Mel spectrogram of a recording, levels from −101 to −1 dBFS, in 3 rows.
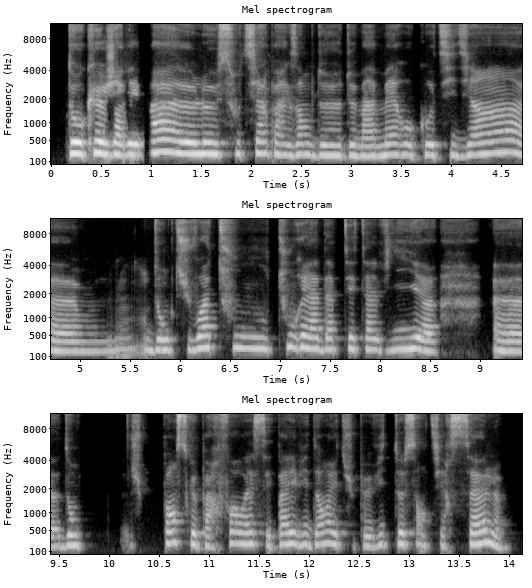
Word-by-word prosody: donc 230 0 +7
heu, 235 -1 +8
j'avais 210 -1 +3
pas, 250 0 +3
heu, 230 -1 +5
le 225 0 +4
soutien, 225 +1 +2
par 220 -1 -3
exemple, 205 +1 -4
de 195 0 -2
de 195 +1 -4
ma 185 0 -3
mère 205 +2 -3
au 200 - -5
quotidien, 205 +5 -2
hem, 185 +2 -5
donc 200 0 -3
tu 205 0 -4
vois? 235 +4 +1
Tout 235 -3 -4
tout 260 -2 -5
réadapter 220 -2 -2
ta 215 -1 -5
vie, 215 +3 -2
heu 185 -1 -2 0.6
heu, 185 -2 -2
donc 195 +2 -4 0.5
je 195 +3 -11 0.2
pense 240 +1 +6
que 220 - -1
parfois, 215 +3 -3
ouais, 225 0 -2
c'est 220 -4 +4
pas 215 +5 -3
évident 210 0 -4
et 225 -2 -3
tu 210 -2 -14
peux 185 +1 -9
vite 205 +3 -9
te 225 - -2
sentir 200 -3 0
seule. 215 -7 +4
215 Hz, 180 wpm, -20 LUFS, 195-225 Hz, 0.6 s, heu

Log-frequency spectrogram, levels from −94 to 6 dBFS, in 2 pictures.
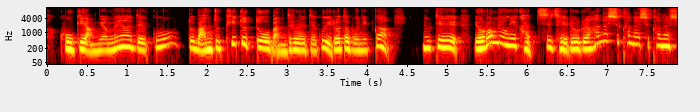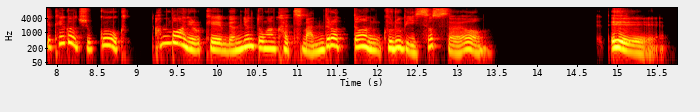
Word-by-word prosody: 고기 195 -1 +3
양념해야 185 +10 0
되고 255 - -4
또 220 -2 -1
만두 190 +5 +2
피도 335 - -3
또 215 -4 +3
만들어야 175 +3 -1
되고 170 +6 -5
이러다 190 +3 +2
보니까 175 +9 -4 0.4
이렇게 225 -3 +1 0.2
여러 215 - +6
명이 305 -7 0
같이 215 +2 -4
재료를 195 0 +1
하나씩, 420 +2 -1
하나씩, 320 -3 -3
하나씩 265 -1 -1
해 350 - +1
가지고 280 - -2
그 - - -12 0.3
한번 345 -4 +2
이렇게 180 0 0
몇 160 +1 -3
년 260 +5 +3
동안 210 -2 +1
같이 190 -4 -4
만들었던 250 - +1
그룹이 210 -6 +1
있었어요. 160 - -3 1.5
예. 165 - +5
210 Hz, 285 characters per minute, -23 LUFS, 180-270 Hz, 1.5 s, 여러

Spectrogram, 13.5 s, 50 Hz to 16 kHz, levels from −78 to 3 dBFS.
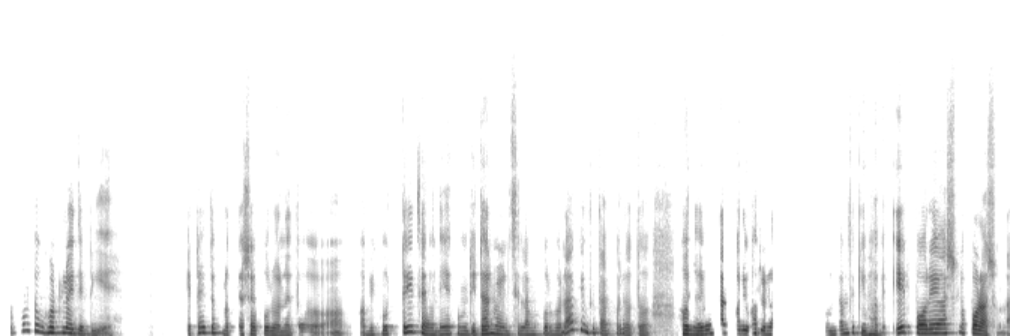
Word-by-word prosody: তখন 240 +9 -10
তো - - +2
ঘটলই 240 -2 +4
যে - - +3
বিয়ে। 160 - -4 1.1
এটাই 245 +1 -1
তো 235 - +1
প্রত্যাশা 165 0 -3
পূরণে 150 -3 0
তো - - -6 0.4
অ - - -4 0.4
আমি 155 - -4
করতেই 175 +9 +1
চাইনি 160 -8 +1
এরকম 175 -1 -5
determined 180 0 +2
ছিলাম 160 -1 -3
করব 160 -2 -2
না। - - +3
কিন্তু 270 -10 -1
তারপরেও 165 0 -4
তো - - -2 0.5
হলো 185 -3 +6
এবং 190 +4 +2
তারপরে 200 -3 -2
ঘটনা 170 -5 0 0.7
বললাম 160 +4 -4
যে 245 - -2
কিভাবে। 160 0 0 0.2
এরপরে 210 -5 +5
আসল 225 +4 -3
পড়াশোনা। 200 +4 +4
180 Hz, 145 wpm, -24 LUFS, 165-220 Hz, 1.1 s, হলো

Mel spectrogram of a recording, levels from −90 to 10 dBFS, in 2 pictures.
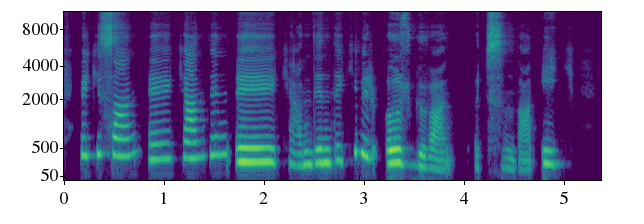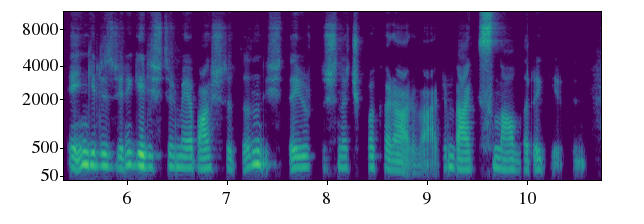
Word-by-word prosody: Peki 365 +1 -2
sen, 370 +2 0
eee, 295 +1 -3
kendin, 330 +5 -2
eee, 250 0 +9
kendindeki 240 - -1
bir 360 -4 +1
öz 230 -1 +8
güven 165 -7 -5 0.2
açısından 145 -5 -6
ilk, 220 -1 -3 0.4
eee, - - -5
İngilizceni 200 -3 -5
geliştirmeye 175 -3 -5
başladın, 165 +7 -7
işte, 215 -7 -14
yurt 175 0 -10
dışına 165 +1 -11
çıkma 170 +1 -13
kararı 140 -7 -9
verdin, 175 +1 -14
belki 140 0 -4
sınavlara 145 -5 -5
girdin. - - -21
210 Hz, 135 wpm, -21 LUFS, 165-260 Hz, 0.4 s, eee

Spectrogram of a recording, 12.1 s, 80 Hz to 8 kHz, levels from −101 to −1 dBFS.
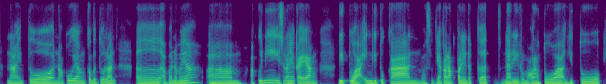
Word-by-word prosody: Nah 170 -2 0
itu, 195 +2 -5 0.5
nah 175 - -4
aku 215 0 +1
yang 195 -1 0
kebetulan, 195 +2 0 0.4
eee, 185 -2 0
apa 195 +2 -3
namanya, 215 +5 0 0.2
mmm, 185 0 0 0.2
aku 205 +3 -1
ini 225 -2 -1
istilahnya 200 +1 -1
kayak 175 -4 +2
yang 180 +1 +1 0.5
dituain 195 0 +3
gitu 195 -1 0
kan, 180 +1 +4 0.2
maksudnya 190 0 -5
kan 195 -1 +3
aku 210 - -18
paling 185 -3 +2
deket 185 +1 -2 0.2
dari 185 0 +1
rumah 180 -1 -2
orang 185 0 +2
tua 180 +1 +4
gitu. 185 0 -1
185 Hz, 140 wpm, -25 LUFS, 180-195 Hz, 0.5 s, kan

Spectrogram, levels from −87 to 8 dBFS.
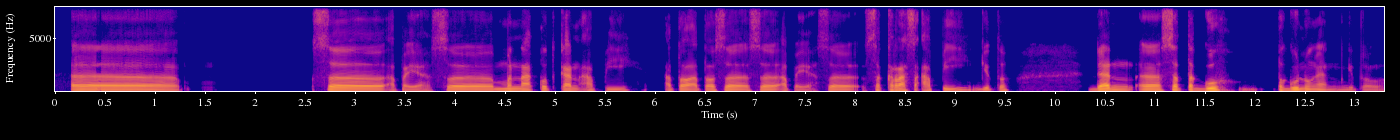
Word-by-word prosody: Eee. 115 -2 +2 1.4
Se - - -3 0.6
apa 130 -7 -8
ya, 95 +1 -8
semenakutkan 135 +3 0
api, 110 +3 -10 0.3
atau 125 -3 -1
atau 120 +2 -2
se 125 +1 -2 0.2
se - - -8 0.2
apa 120 -7 -9
ya, 90 -2 -12
se 130 - -4 0.3
sekeras 140 -4 0
api 125 +7 -6
gitu, 110 +7 -7 0.8
dan, 155 +4 +5
eee, 125 -1 +3
seteguh 155 +1 +4 0.6
pegunungan, 120 -7 -1
gitu 95 - -13
125 Hz, 95 wpm, -23 LUFS, 115-140 Hz, 1.4 s, dan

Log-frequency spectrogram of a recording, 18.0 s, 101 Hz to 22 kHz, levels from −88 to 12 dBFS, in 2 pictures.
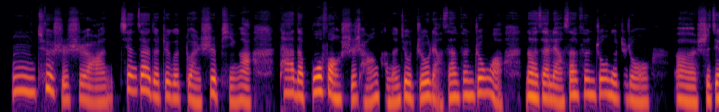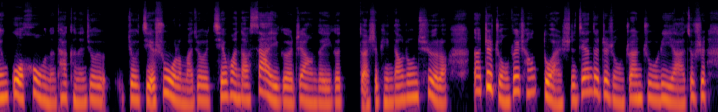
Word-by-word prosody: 嗯， 275 -1 -1
确 310 +2 +1
实 220 -7 -5
是 195 +2 -8
啊。 170 -2 -4 0.2
现 300 -3 -1
在 295 -1 +4
的 215 -4 -1
这 215 +1 -2
个 200 0 -2
短 190 -3 -4
视 250 +9 +1
频 170 -4 -8
啊， 170 -2 -3 0.3
它 260 -4 -2
的 225 - +3
播 265 +7 +5
放 240 -7 +2
时 190 0 -5
长 180 +2 -5
可 170 -5 -11
能 170 +1 -2
就 210 +2 +1
只 195 +1 -3
有 220 - +5
2-3 205 +2 -3
分 230 +1 -1
钟 260 +2 +1
哦， - - -5 0.2
那 220 -2 +4
在 200 -1 0
2-3 185 +6 -1
分 235 0 -2
钟 250 +1 0
的 215 -3 0
这 190 0 -16
种， 170 -2 -4 0.3
呃， 180 -3 -2
时 180 +3 -4
间 205 +2 +3
过 220 -3 +7
后 205 -2 +1
呢， 160 0 -4
它 200 +4 -3
可 190 - -6
能 165 -1 -3
就 180 -2 -2 0.2
就 195 -2 +1
结 180 -3 +4
束 230 +4 +4
了 170 - -1
嘛， 150 -1 -4
就 180 +2 -1
切 220 +6 0
换 220 -3 0
到 185 - 0
下 230 +6 +2
一 180 -3 +3
个 170 -1 +1
这 165 - -7
样 165 -4 -1
的 160 - -2
一 155 - -3
个 170 +1 -2 0.2
短 - - -1
视 - - -3
频 170 -1 -4
当 180 +1 0
中 205 +2 +1
去 215 +3 -1
了。 170 -5 +2 0.3
那 285 - +1
这 335 +3 +8
种 190 - 0
非 280 - +6
常 265 -1 -4
短 190 -9 +4
时 175 +3 -4
间 260 +8 +2
的 270 -2 +4
这 240 -1 +3
种 180 -6 -4
专 200 +3 0
注 195 -2 -2
力 190 -1 0
啊， 160 -2 -2
就 220 - -3
是， 220 +1 0
195 Hz, 285 characters per minute, -24 LUFS, 175-230 Hz, 0.3 s, 这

